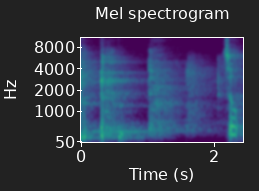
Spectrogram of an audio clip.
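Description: A woman clearing her throat with a few short coughs close to a handheld microphone. The first is loudest, and the later ones fade off over the second half.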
